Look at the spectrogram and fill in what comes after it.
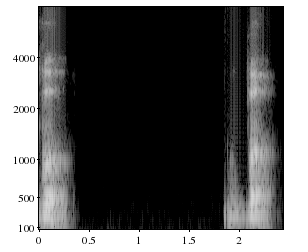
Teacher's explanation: व जो है हमारे दांतों से और ओष्ठ दोनों से उच्चारण होता है। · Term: दंत ओष्ठम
